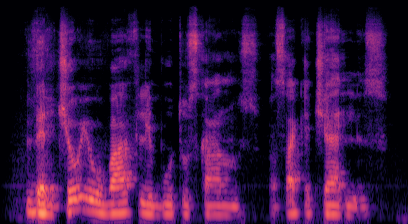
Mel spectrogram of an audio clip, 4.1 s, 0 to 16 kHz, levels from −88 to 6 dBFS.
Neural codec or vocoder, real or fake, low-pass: codec, 44.1 kHz, 7.8 kbps, Pupu-Codec; fake; 14.4 kHz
